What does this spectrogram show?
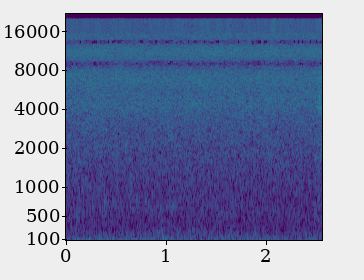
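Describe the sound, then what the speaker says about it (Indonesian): A constant roar of strong wind buffeting the microphone outdoors at an air rifle accuracy test, a dense low rumble that never lets up. "Ini anginnya sangat kencang"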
